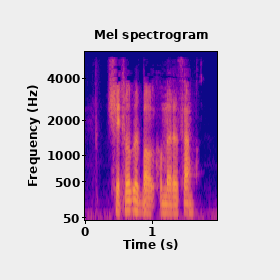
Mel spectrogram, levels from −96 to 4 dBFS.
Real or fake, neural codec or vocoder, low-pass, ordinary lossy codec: fake; codec, 16 kHz in and 24 kHz out, 0.6 kbps, FireRedTTS-2 codec; 5.4 kHz; MP3, 32 kbps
